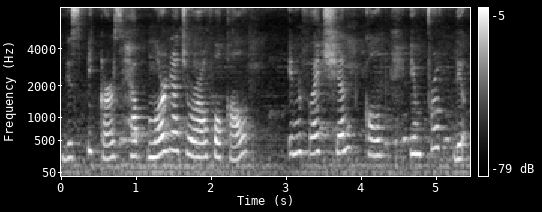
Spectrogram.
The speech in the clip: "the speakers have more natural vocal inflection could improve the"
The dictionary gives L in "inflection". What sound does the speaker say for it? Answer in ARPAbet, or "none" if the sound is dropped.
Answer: L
